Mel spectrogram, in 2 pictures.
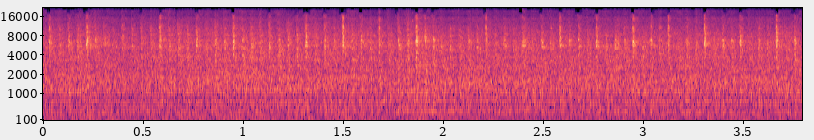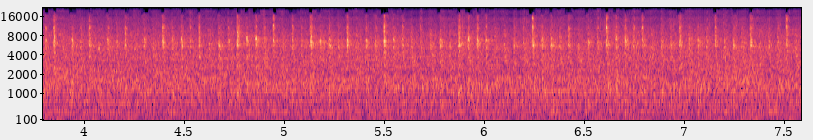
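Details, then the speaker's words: Ford 4040 industrial diesel tractor just started after injector rebuild, cold, with ether, warming up: loud uneven clatter with irregular hard beats, no settled rhythm; missing while air is still in the fuel lines. "i'm sure it's going to smoke and miss until all the air is out of the line so i expect that but hopefully it'll start without too much trouble"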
